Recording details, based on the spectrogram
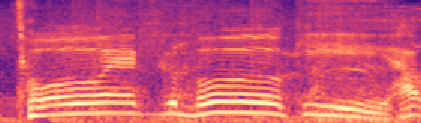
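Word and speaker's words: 떡볶이: Tteokbokki. What does she think of that? How about the white boy pronunciation?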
